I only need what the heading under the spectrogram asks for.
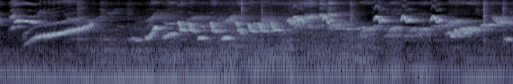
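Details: Lively White-rumped shama in fighter style pouring out its repertoire: a rising whistled sweep, then dense jumbled chattering and trilled phrases that keep changing.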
